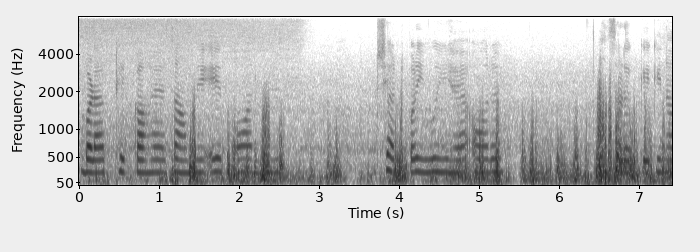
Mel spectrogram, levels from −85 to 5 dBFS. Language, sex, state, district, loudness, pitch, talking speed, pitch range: Hindi, female, Punjab, Pathankot, -19 LUFS, 230 Hz, 120 wpm, 230-235 Hz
